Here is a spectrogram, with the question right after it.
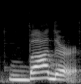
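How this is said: The middle t sounds like a d. "Tapi American, mereka menyebutnya dengan butter"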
